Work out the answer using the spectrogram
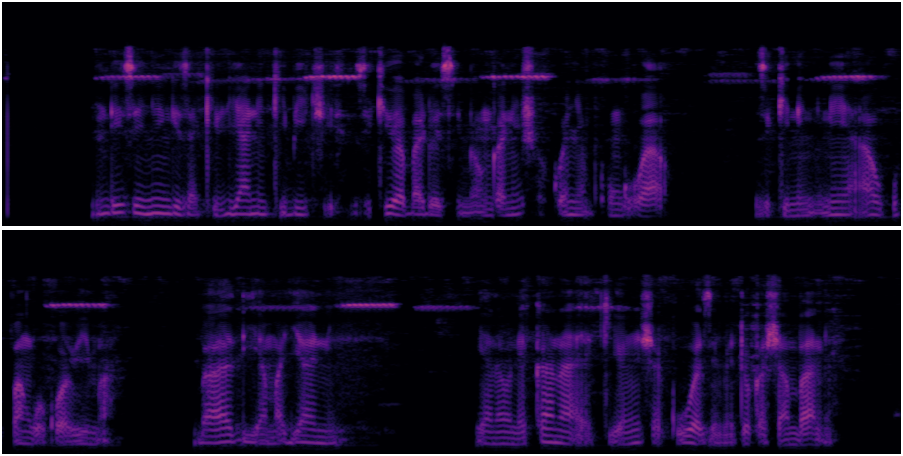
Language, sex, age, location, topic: Swahili, male, 18-24, Mombasa, agriculture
